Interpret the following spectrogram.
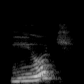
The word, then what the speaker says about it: huge: Bueno, una como agregando el sonido de la H. Sí, la H tiene sonido en inglés. Recuerden que se parece a una J. Es como un sonido de J. Entonces, esta pronunciación de esta palabra puede ser como huge, haciendo el sonido de la J, ¿verdad? O puede ser sin el sonido de la J, de esta H, simplemente de la, el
